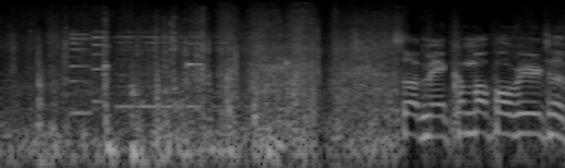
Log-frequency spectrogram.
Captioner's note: car notification bell dings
